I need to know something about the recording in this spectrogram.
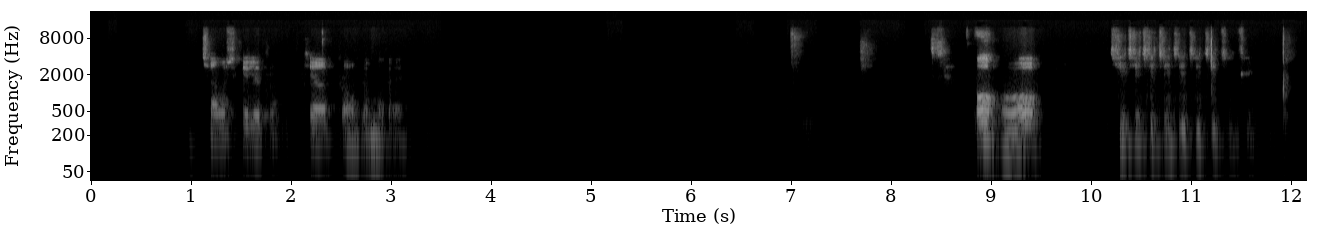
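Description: A young man speaks calmly into a close microphone, in short bursts with pauses.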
